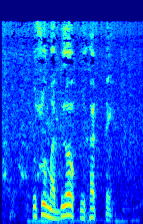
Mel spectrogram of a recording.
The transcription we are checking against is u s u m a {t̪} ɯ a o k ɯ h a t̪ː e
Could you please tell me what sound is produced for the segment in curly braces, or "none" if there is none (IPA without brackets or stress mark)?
d̪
